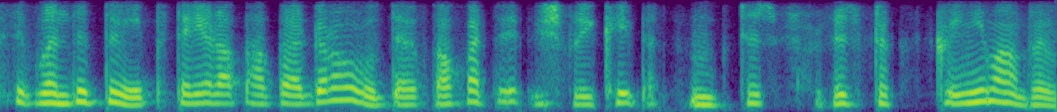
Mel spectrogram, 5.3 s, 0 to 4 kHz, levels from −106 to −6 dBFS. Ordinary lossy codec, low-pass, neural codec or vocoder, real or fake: Opus, 32 kbps; 3.6 kHz; codec, 16 kHz in and 24 kHz out, 0.4 kbps, LongCat-Audio-Codec, four codebook decoder; fake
